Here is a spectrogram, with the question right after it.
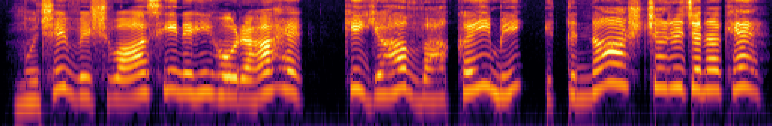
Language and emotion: Hindi, surprised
